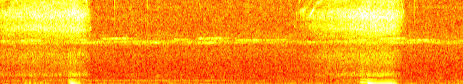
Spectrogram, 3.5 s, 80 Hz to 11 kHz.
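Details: Sleeping house cat Mac in its bed at night, iPhone 8 recording; two breathy snores about two seconds apart, the second longer and steadier, with faint hum of a quiet indoor room.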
